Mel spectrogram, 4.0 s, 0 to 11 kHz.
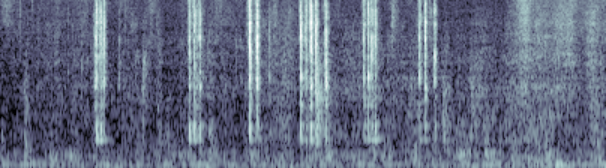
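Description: Leica M8 digital rangefinder body handled in gloved hands: a string of about seven short, sharp clicks, irregularly spaced, over a couple of seconds.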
